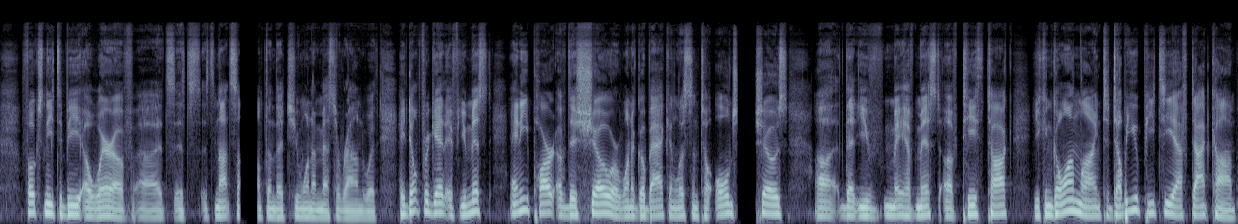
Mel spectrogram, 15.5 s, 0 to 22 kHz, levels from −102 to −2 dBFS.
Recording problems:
audio cutting out; at 3 s and at 9 s

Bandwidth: 15 kHz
